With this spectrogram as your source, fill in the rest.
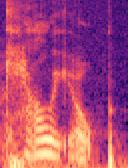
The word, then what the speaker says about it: calliope: What's a calliope? Calliope. I knew that. That's how I pronounced it last time.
